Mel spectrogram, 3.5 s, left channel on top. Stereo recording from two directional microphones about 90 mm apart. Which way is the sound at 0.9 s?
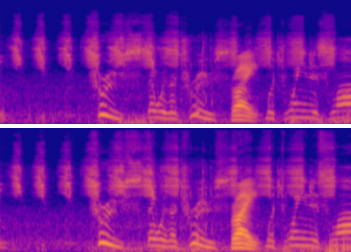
60° right (ahead or behind).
